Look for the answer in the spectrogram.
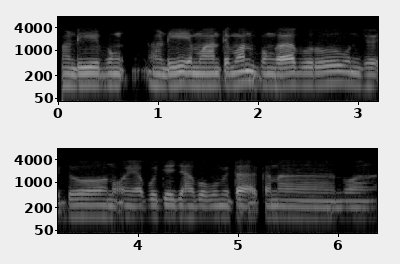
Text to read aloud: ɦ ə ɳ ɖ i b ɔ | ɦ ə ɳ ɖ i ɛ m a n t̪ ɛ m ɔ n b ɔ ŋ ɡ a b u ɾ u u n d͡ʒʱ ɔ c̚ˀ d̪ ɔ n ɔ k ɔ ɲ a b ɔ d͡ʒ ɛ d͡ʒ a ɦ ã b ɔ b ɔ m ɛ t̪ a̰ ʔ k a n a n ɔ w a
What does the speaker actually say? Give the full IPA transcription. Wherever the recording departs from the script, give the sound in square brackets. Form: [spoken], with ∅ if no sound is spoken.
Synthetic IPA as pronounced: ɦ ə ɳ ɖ i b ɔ | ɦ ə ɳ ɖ i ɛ m a n t̪ ɛ m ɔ n b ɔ ŋ ɡ a b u ɾ u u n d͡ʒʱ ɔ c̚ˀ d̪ ɔ n ɔ [ʔ] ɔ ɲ a b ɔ d͡ʒ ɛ d͡ʒ a ɦ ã b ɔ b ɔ m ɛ t̪ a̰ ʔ k a n a n ɔ w a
